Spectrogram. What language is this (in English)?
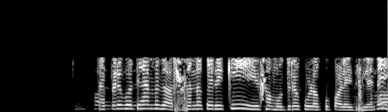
Odia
